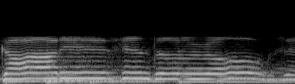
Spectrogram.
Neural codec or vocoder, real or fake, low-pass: codec, 44.1 kHz, 7.8 kbps, DAC; fake; 3.6 kHz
